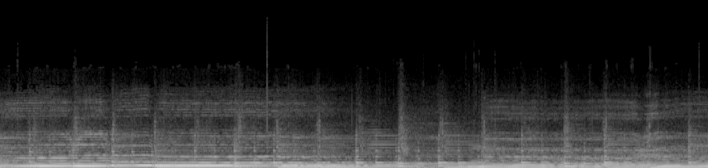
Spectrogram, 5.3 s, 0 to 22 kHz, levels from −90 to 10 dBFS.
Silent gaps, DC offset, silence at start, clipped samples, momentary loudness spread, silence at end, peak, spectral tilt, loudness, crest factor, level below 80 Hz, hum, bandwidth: none; under 0.1%; 0 s; under 0.1%; 9 LU; 0 s; -6 dBFS; -8 dB/octave; -18 LUFS; 12 dB; -32 dBFS; none; 9.4 kHz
